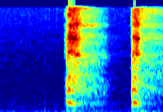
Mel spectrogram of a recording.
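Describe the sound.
Two sharp, harsh coughs from a person with a cold and a fever, loud and alone, the second coming quickly after the first.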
